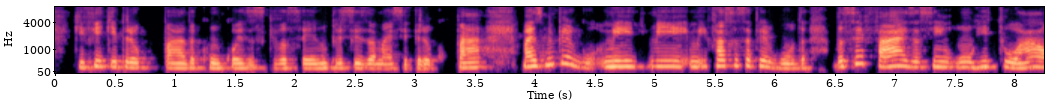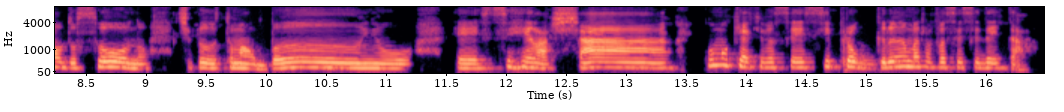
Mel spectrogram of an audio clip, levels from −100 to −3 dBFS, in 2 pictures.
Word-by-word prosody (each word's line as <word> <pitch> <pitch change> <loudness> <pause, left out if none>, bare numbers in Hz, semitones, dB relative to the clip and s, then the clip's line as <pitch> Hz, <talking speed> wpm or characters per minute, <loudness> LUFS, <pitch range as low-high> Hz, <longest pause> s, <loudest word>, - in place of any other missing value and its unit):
que 190 - -3
fique 210 +1 -1
preocupada 175 -3 0
com 170 0 0
coisas 165 0 -1
que 160 - -15
você 165 0 0
não 165 - +1
precisa 165 -2 -1
mais 150 0 -3
se 150 - -7
preocupar, 155 +5 0 0.3
mas 225 +2 +6
me 275 - +1
pergun 260 - -3
me 215 +1 +4
me 220 -1 0
me 210 +1 -1
faço 235 +1 +3
essa 245 0 0
pergunta, 165 -8 -1 0.2
você 220 +10 -1
faz, 225 -6 +6
assim, 200 +1 -2
um 195 +1 -1
ritual 200 -1 +2
do 170 -2 -3
sono, 180 -3 +1 0.3
tipo 175 -2 -2
tomar 165 -1 +1
um 135 -3 -5
banho, 170 -2 +1 0.4
eh, 160 -2 0
se 160 +6 -8
relaxar. 185 0 +3 0.3
Como 260 +1 -1
que 250 -2 -4
é 205 - +2
que 200 -1 -10
você 185 +1 -3
se 190 +3 -8
programa 205 +2 0
para 205 -1 -9
você 185 0 -5
se 180 - -8
deitar? 170 -3 -5
185 Hz, 165 wpm, -23 LUFS, 165-205 Hz, 0.4 s, mas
